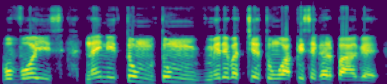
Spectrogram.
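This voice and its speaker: A man voicing a middle-aged mother who fusses over her son, high and emotional. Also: moderate pace, pushed and bright, dry recording. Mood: fussing. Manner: worried, fussy, emotional.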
